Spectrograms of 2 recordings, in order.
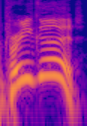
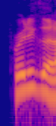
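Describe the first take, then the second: First: A squeaky put-on voice for the chatter; high voiced chat reply. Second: Said in the usual way. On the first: Host reads a viewer's reply in a high squeaky voice. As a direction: read it up high, sing-song.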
